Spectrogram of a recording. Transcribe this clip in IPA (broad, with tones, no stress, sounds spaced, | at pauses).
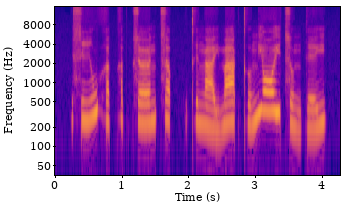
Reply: s iː˨˥ w h ɐ˨˥ k̚ h ɐ˧ k̚ t͡s œː˨˧ n t͡s ɐ˧ p̚ | t̪ʰ ɪ˨ ŋ aː˨˩ j m aː˧ k̚ t̪ʰ ʊ˨˥ ŋ j ɔː˥ j t͡s ʊ˨˩ ŋ k e˨˥ j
